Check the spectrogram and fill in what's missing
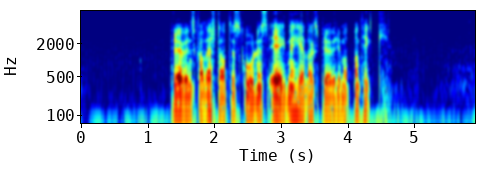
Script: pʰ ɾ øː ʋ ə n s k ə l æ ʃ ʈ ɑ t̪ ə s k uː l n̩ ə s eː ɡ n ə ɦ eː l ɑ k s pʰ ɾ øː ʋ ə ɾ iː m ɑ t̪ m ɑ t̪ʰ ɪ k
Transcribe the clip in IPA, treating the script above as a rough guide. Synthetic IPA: pʰ ɾ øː ʋ ə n s k ɑ l æ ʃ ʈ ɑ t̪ ə s k uː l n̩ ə s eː ɡ n ə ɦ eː l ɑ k s pʰ ɾ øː ʋ ə ɾ iː m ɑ t̪ m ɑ t̪ʰ ɪ k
